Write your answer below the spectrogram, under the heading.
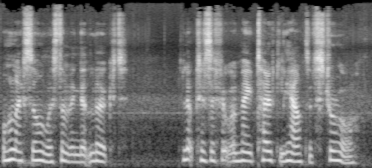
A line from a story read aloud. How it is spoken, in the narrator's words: As he comes round from being choked, he says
